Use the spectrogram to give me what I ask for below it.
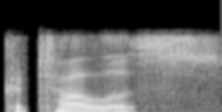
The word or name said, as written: Catullus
